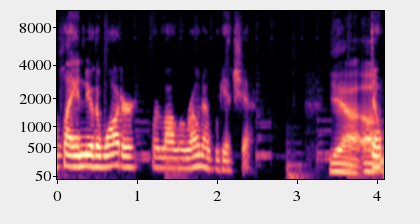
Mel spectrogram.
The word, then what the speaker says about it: La Llorona: But if I'm not mistaken, everybody pronounces it with the L.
